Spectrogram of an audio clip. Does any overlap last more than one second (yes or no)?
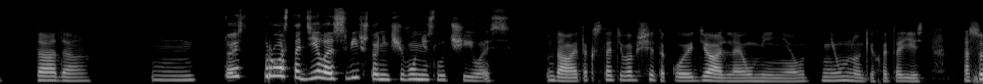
no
